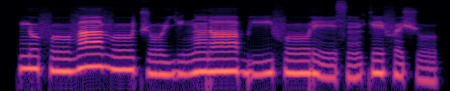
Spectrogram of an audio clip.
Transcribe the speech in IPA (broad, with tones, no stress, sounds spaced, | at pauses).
n o˦ f oː˧ v aː˦ v oː˧ t͡ʃ oː˨ j i˨ ŋ ã˦ ɾ aː˦ b iː˨˦ f oː˦ ɾ eː˨ s ɛ̃˨˦ k e˦ f ə˧ ʃ o˨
